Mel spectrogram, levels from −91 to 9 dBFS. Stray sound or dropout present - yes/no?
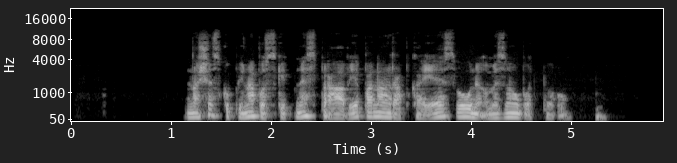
no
